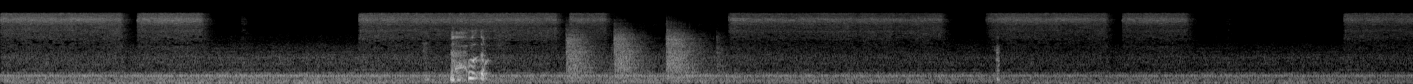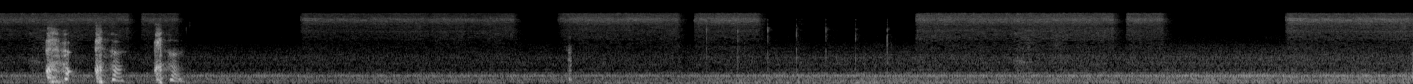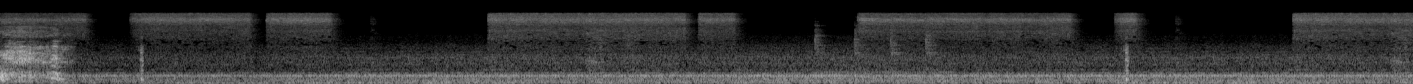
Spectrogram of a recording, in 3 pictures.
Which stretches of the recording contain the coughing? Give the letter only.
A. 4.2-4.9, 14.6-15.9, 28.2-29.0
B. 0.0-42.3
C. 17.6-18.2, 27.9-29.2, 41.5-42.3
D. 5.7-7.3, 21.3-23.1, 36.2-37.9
A.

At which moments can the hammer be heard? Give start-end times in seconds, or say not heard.
5.7-7.3, 21.3-23.1, 36.2-37.9.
